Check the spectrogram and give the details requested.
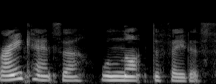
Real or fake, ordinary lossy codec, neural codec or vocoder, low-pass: real; MP3, 32 kbps; none; 7.2 kHz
